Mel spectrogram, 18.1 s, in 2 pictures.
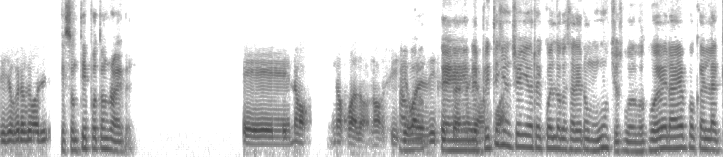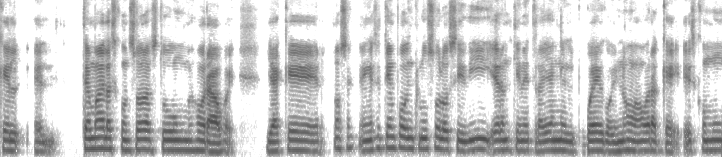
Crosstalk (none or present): present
